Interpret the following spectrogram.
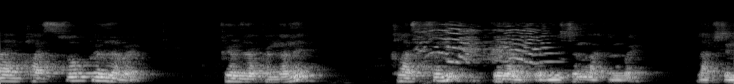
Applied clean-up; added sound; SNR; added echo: classical method WPE with log-MMSE.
